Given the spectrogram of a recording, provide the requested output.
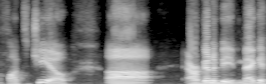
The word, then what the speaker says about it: Fontecchio: But on a slate where like Justin Holiday and Simon Fontecchio is actually, I believe how you say his name. I always call him Fontecchio.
